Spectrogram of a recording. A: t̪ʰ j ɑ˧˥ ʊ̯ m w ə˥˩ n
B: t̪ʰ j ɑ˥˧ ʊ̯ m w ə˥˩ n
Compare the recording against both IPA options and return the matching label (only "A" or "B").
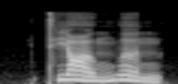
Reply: B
